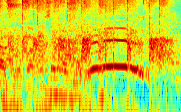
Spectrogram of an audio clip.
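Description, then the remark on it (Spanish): Steady clapping and applause from a small group, called for the program's sponsor Ron San José, fills the whole stretch, with voices mixed in and a rising, then falling, whistle-like tone sweeping over the middle. “Ay, Vamos, ah, un aplauso para Ron.”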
